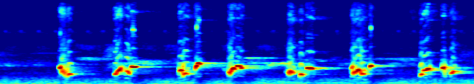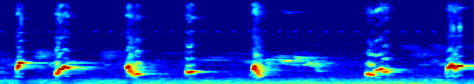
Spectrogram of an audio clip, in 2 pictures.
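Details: Caged sooty-headed bulbul delivering a long chain of crisp, downslurred chirps, steadily spaced, over a noticeable low background rumble.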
